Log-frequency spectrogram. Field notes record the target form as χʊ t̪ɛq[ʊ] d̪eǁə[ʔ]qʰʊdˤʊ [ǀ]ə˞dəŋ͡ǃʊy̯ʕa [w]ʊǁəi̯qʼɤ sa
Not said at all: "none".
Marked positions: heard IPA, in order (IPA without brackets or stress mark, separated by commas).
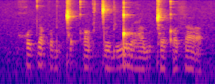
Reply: ʊ, ʔ, ǀ, w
